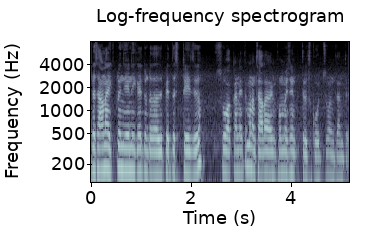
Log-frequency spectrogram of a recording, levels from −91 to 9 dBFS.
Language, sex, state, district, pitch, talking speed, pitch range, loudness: Telugu, male, Andhra Pradesh, Chittoor, 150 Hz, 175 wpm, 145-155 Hz, -21 LUFS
